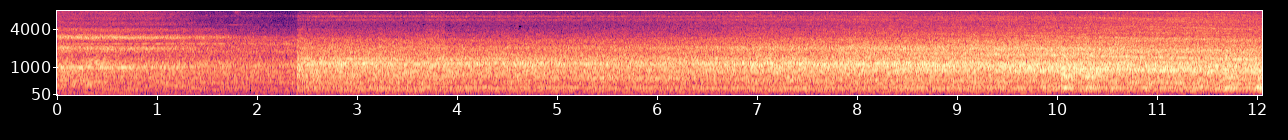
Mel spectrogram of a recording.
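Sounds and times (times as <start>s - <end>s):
train approaching in tunnel: 0.0s - 12.0s
station hiss and rumble: 2.4s - 5.8s.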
